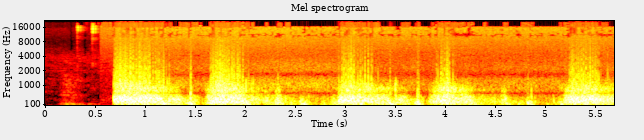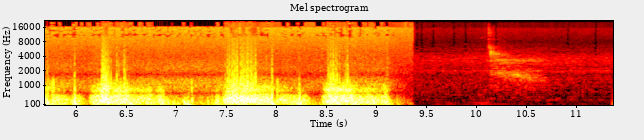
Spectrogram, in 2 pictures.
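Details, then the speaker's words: Simulated normal bronchial breath sounds heard near the sternal angle: hollow, medium-loud airflow with a short inspiration, a longer expiration and a faint heartbeat beneath. "aqui vocês puderam então observar e a inspiração é memória ea expiração é mais longa"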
